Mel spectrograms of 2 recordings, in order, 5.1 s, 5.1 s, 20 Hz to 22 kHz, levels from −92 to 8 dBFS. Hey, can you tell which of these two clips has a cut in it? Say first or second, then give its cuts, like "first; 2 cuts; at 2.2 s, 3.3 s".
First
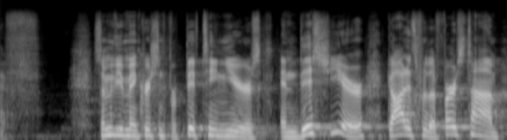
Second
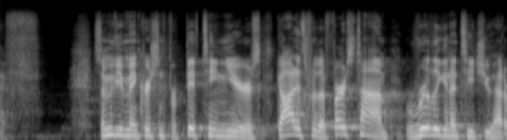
second; 1 cut; at 2.7 s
